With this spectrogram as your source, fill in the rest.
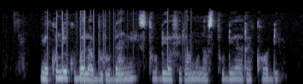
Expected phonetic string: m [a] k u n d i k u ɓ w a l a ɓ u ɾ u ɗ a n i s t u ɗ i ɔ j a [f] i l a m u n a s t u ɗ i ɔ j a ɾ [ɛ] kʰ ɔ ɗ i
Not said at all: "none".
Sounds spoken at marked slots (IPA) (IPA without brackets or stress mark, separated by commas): i, f, ɛ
